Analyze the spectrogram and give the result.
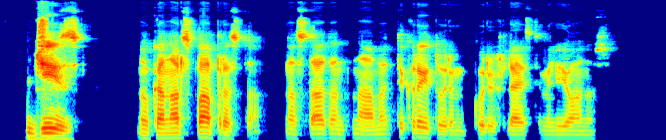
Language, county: Lithuanian, Vilnius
